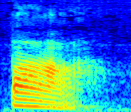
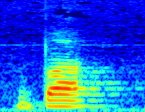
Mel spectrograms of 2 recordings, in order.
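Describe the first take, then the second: First: It is said with the fourth tone. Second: It is said lightly, with the neutral tone. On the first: "Fourth tongue" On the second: "without tongue, we pronounce as ba. It's very light"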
